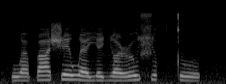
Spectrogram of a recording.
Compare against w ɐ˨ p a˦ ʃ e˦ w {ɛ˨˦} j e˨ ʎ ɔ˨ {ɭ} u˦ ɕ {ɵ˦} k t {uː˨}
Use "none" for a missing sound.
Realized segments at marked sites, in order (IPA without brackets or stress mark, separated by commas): ɛ˨, ɭ, o˦, u˨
